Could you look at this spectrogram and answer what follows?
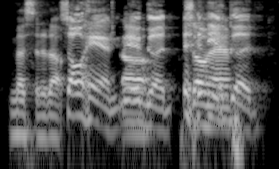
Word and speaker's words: Sochan: I don't know how to pronounce his last name. Messing it up. Sohan.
